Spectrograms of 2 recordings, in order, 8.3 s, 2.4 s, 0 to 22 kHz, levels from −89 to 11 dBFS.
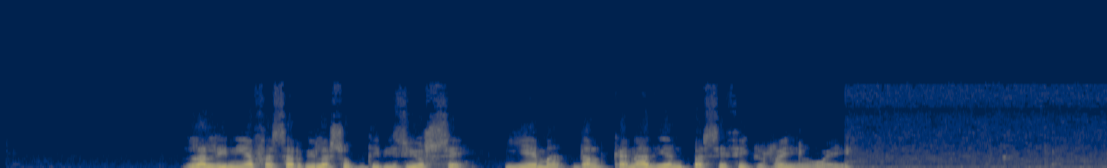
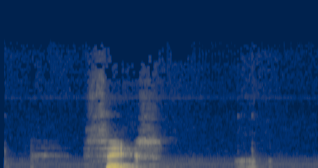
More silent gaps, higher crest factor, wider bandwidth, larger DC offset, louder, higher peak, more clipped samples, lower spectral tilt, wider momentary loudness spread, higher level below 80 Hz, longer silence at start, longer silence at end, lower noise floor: neither; second, 20 dB vs 26 dB; second, 6.2 kHz vs 15.5 kHz; neither; second, -26 LUFS vs -21 LUFS; second, -6 dBFS vs -2 dBFS; neither; first, -9.5 dB/octave vs -6.5 dB/octave; second, 11 LU vs 27 LU; first, -48 dBFS vs -68 dBFS; first, 1.4 s vs 0.75 s; first, 1.9 s vs 0.5 s; first, -80 dBFS vs -58 dBFS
